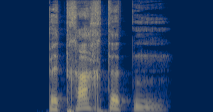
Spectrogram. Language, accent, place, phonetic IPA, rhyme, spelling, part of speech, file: German, Germany, Berlin, [bəˈtʁaxtətn̩], -axtətn̩, betrachteten, adjective / verb, De-betrachteten.ogg
- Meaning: inflection of betrachtet: 1. strong genitive masculine/neuter singular 2. weak/mixed genitive/dative all-gender singular 3. strong/weak/mixed accusative masculine singular 4. strong dative plural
